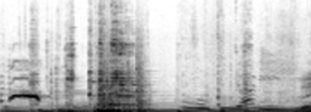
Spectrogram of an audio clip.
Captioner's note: cups clattering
